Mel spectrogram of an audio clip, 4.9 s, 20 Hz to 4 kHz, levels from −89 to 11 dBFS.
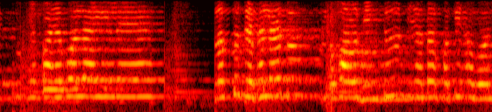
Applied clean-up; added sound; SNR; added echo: neural separator model SepFormer DNS4.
